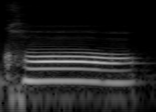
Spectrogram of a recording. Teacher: বেশি করে শ্বাসবায়ুতে চাপ দিতে হচ্ছে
